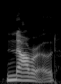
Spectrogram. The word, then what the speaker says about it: Narod: It's Narod. Like na, take the road.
